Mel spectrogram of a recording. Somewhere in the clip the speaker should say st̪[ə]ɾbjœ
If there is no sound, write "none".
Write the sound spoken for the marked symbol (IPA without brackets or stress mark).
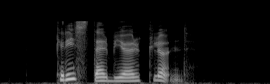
ə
